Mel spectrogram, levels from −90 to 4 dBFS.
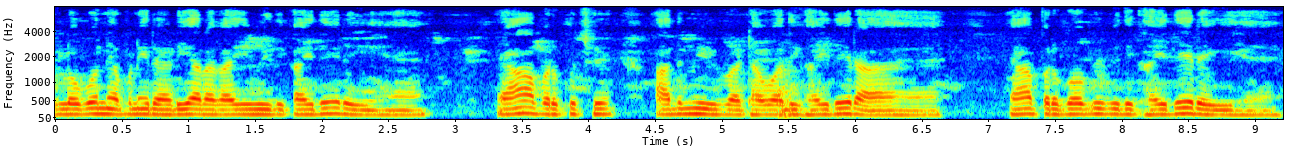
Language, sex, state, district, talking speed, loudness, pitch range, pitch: Hindi, male, Haryana, Rohtak, 190 wpm, -14 LUFS, 130-145 Hz, 135 Hz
